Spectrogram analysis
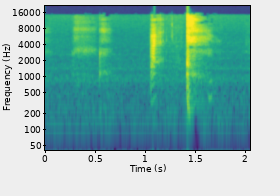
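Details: Infant sneezing: two short, sharp bursts of air, preceded by faint breaths, in a quiet room.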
